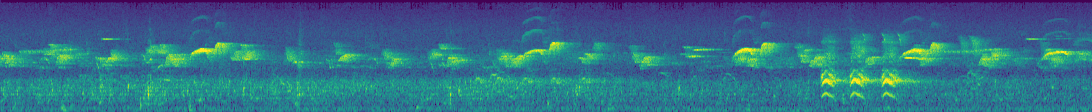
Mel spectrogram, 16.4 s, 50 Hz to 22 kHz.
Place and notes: Kagawong, ON, Canada - Dawn chorus
Early morning birdsong, Lake Huron waves in distance. Recorded with LOM Uši Pro omni mics and Tascam DR-680mkII. EQ and levels postprocessing.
